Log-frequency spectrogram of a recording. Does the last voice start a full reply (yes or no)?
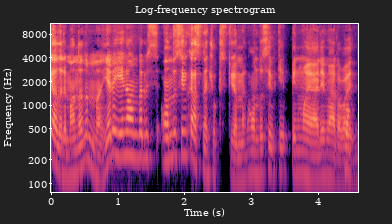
yes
